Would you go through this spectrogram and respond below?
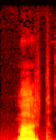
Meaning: to immerse (in liquid), to douse, to dunk (used with -ba/-be)
- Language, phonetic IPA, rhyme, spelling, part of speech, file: Hungarian, [ˈmaːrt], -aːrt, márt, verb, Hu-márt.ogg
